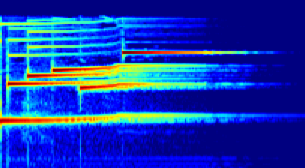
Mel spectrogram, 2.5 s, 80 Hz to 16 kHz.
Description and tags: Fantasy SFX 003
Upward gliss. Originally used for a story.
bell, cheesy, chimes, fairy, fantasy, magic, sparkle, sparkly, spell, tinkle, upwards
